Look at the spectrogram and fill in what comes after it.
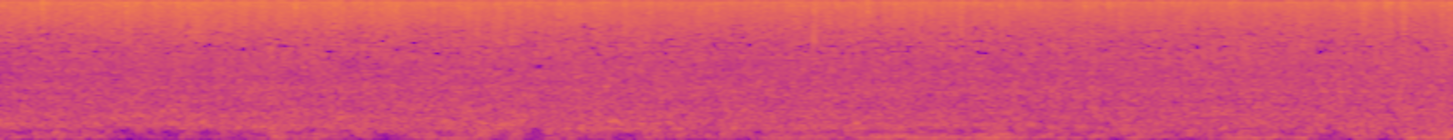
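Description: Heavy rain pouring down onto an asphalt driveway and lawn: a steady, even hiss of a downpour.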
